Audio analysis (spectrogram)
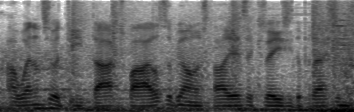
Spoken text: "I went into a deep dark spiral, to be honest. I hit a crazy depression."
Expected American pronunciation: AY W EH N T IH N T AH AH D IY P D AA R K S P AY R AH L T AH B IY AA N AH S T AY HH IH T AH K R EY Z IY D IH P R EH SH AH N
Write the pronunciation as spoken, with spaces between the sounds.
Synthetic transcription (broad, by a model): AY W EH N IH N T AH AH D IY P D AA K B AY AH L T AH B IY AA N AH S T AY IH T AH K R EY Z IY D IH P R EH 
